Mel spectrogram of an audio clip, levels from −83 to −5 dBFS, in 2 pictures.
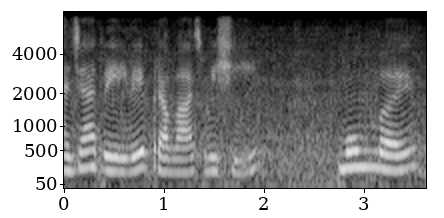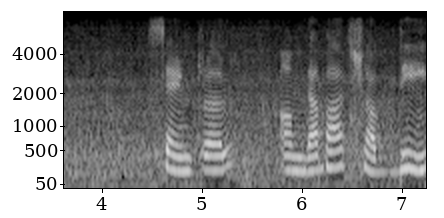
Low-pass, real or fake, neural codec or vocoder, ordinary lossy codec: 7.2 kHz; fake; codec, 24 kHz, 6 kbps, HILCodec; none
